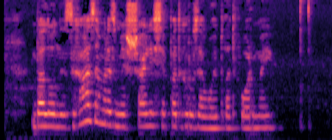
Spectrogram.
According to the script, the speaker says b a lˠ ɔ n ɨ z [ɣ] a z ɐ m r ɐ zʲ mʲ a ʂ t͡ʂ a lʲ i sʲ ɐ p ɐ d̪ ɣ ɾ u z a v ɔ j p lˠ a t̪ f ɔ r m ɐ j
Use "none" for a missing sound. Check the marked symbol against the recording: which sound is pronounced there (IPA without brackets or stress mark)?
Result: ɣ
